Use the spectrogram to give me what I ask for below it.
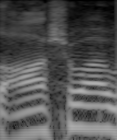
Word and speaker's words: Oshawa: There's this book we're temporarily called Oshawa.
